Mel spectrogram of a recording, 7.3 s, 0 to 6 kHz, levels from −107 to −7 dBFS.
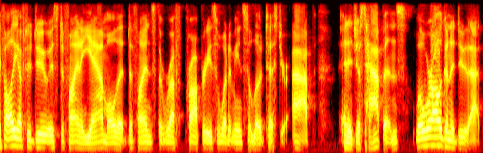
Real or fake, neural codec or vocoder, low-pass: fake; vocoder, 44.1 kHz, 128 mel bands every 512 samples, BigVGAN v2; 5.4 kHz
